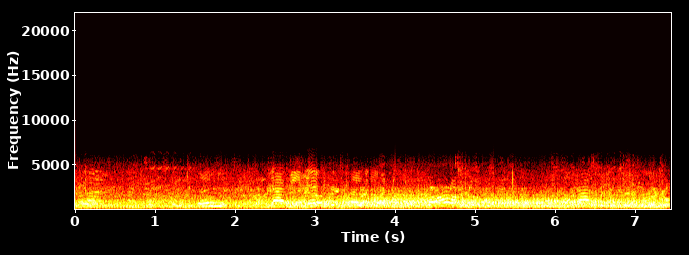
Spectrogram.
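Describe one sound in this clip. A crowd of people talk and call out nearby, outdoors.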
